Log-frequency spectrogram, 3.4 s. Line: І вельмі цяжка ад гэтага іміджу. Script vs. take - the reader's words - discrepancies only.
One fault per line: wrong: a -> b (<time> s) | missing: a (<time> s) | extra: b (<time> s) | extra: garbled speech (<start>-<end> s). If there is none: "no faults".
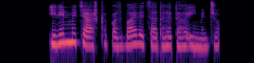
extra: пазбавіцца (1.5 s)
